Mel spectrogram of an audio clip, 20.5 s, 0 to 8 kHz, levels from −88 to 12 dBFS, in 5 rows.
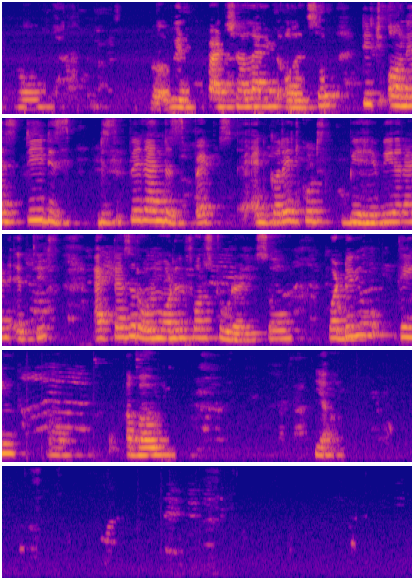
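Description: Right from the start, 0 to 0.64 s, the speech dips by something like 15 dB, and a faint second voice, around 35 dB down, slips in at 0.45 to 0.54 s. That's likely speech suppressed in double talk, with the other side's voice leaking through: the echo canceller couldn't separate the two talkers, so it pulled the level down and let a trace of loudspeaker sound past.

The same thing happens harder from 1.18 to 3.37 s. The talker drops by roughly 25 dB for about a second in total, and from 1.83 to 2.32 s the leaked voice sits roughly 30 dB under the speech.

Near the end, from 18.74 to 19.6 s, the room sound falls away by about 21 dB for around half a second and then returns. That's the background gated by the echo canceller, clamping the microphone while the loudspeaker plays.

At 19.9 s there's a brief dip in the speech of roughly 15 dB, likely another double-talk suppression.

Then from 20.24 to 20.47 s the background is gated again, by about 17 dB.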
